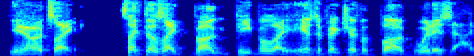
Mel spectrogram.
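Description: A man's voice: medium pitch, quick pace, pushed and bright, no echo. A man hosting a casual interview, asking friendly questions with enthusiasm. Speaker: podcast host.

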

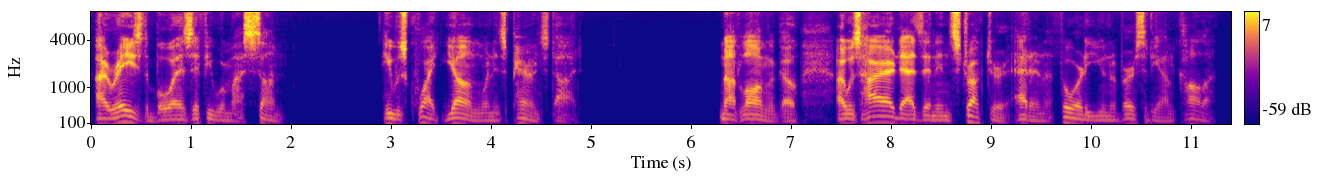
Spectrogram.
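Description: A man voicing a courteous, grave older scholar in an audiobook, with formal, deliberate wording. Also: extremely low pitch, no room sound, studio quality. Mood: grave, regretful. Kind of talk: audiobook character dialogue.

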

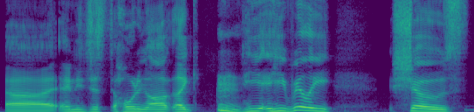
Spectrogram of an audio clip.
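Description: Man, podcast host, croaky voice, casual chat, frequent chuckles. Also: a little high, lively intonation, slow pace, a little mellow. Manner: laughs often, retells scenes in quoted voices. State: croaky from a recent illness.

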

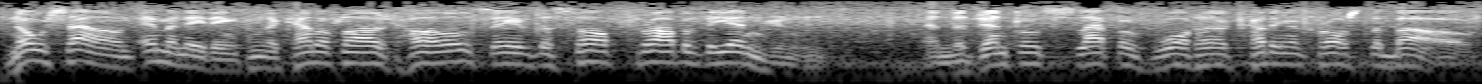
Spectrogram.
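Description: A man's voice: medium pitch, very animated, normal speed. A man narrating a 1940s radio serial in an urgent, theatrical style. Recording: noisy, muffled vintage radio recording.

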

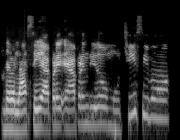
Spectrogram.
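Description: A woman's voice: medium pitch, expressive, moderate pace, fairly bright tone, no room sound, lo-fi sound. A young adult woman with a Puerto Rican accent, a comedian guest chatting casually in rambling Spanglish with lots of restarts. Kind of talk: casual podcast chat.

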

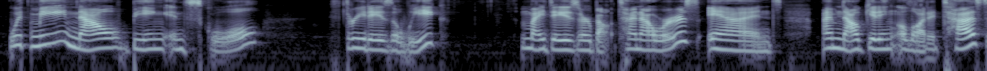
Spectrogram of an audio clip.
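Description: A woman's voice: on the high side, vocal fry, a bit bright. A young woman hosting her own podcast, talking candidly in a casual solo monologue full of "like" fillers. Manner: candid, frank, frequent "like" fillers. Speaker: podcast host.

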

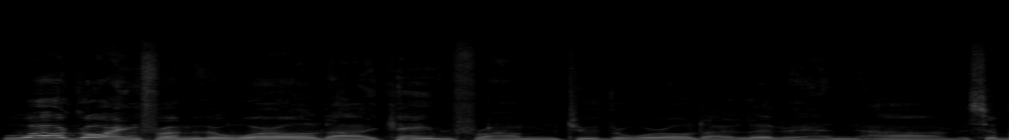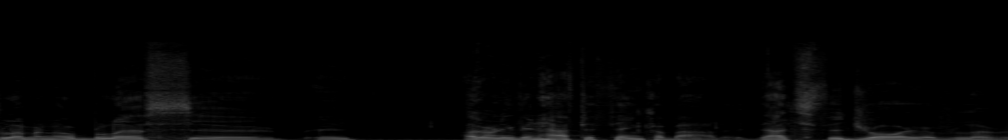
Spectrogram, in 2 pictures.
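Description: A man in his eighties, a podcast guest, telling stories in a slow, wry and bawdy way. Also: fairly high pitch, warm tone, dry recording. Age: 80s. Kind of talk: casual chat.

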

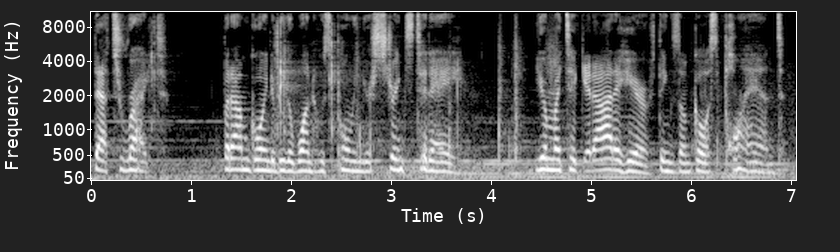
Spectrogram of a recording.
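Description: A woman performs a menacing, unstable villain in a science fiction radio play. Her mid-range voice taunts with cocky menace, ready to snap, over clearly audible music. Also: medium pitch, fairly even intonation, moderate pace, lightly acted. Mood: threatening. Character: volatile, menacing female gunwoman holding a hostage. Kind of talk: audio drama acting. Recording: music under the voice.

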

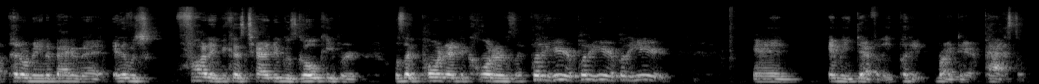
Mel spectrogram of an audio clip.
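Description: A man's voice: fairly high pitch, a little mellow. A man co-hosting a casual soccer fan podcast, talking informally and breaking down a match. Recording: echoey room, far from mic.

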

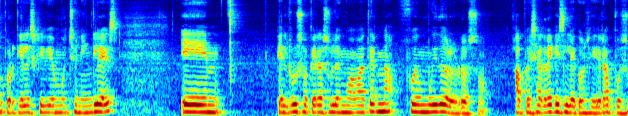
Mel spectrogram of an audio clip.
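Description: A woman co-hosting a podcast in a lively, informal way, casually swearing as she talks. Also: mid-range voice. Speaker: podcast co-host.

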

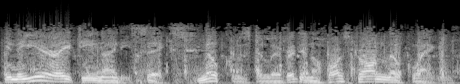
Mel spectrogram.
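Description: A man's voice: sits low, very animated, moderate pace. A man reading a scripted advertisement as an old-time radio announcer. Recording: muffled, very noisy old radio recording.

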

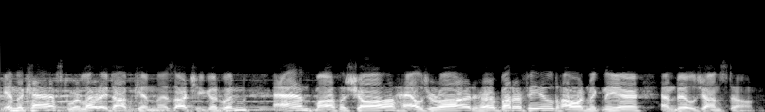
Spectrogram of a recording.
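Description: A man's voice: a little high, lively intonation, normal speed, few pauses. A man reading scripted credits as a 1950 radio announcer, formal and emphatic. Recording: muffled old radio, music behind.

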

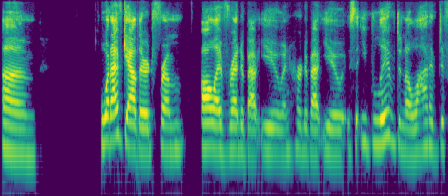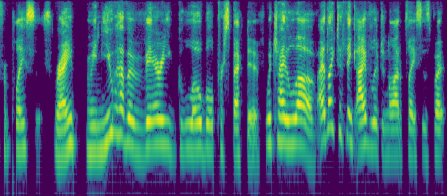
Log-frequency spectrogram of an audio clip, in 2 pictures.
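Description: A woman's voice: medium pitch, normal speed, a little mellow, no room sound, clean studio sound. A woman hosting an interview podcast, encouraging her guest with plenty of affirming interjections. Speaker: podcast host.

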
